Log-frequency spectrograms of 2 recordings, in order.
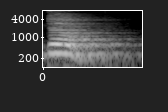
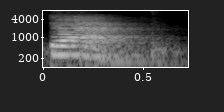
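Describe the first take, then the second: First: The vowel is a short, central 'uh' sound. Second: The vowel is a front 'ae' sound. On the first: The speaker calls it wrong. "अ मात्रा के हिसाब से" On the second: The speaker calls it right. "But ये कैसे क्या पढ़ेंगे हम?"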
